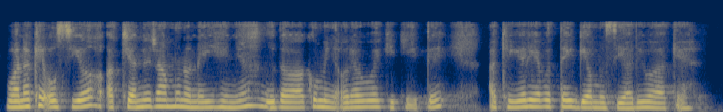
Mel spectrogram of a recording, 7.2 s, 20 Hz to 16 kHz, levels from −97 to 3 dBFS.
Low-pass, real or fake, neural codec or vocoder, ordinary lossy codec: 7.2 kHz; fake; codec, 16 kHz, 1.1 kbps, Voila-Tokenizer; none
